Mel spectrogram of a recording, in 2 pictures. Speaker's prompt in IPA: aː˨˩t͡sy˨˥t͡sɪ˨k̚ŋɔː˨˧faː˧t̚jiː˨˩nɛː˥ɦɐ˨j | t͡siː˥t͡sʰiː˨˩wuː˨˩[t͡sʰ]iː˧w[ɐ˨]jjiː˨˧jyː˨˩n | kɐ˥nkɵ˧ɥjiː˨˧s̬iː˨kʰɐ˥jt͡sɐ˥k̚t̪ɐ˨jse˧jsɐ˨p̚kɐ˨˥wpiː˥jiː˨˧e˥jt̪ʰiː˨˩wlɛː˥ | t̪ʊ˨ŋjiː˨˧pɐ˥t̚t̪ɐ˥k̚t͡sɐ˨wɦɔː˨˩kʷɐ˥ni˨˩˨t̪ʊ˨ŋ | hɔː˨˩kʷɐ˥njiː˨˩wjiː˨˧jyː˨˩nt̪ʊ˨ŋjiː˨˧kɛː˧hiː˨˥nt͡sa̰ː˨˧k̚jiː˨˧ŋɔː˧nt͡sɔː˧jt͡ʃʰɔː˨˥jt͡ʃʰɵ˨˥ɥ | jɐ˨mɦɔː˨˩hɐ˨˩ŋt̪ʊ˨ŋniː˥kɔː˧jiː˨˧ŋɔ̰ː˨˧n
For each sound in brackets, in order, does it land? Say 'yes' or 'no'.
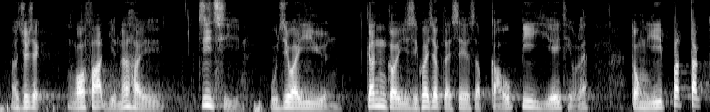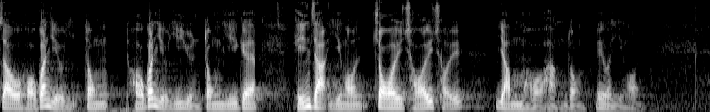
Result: no, yes

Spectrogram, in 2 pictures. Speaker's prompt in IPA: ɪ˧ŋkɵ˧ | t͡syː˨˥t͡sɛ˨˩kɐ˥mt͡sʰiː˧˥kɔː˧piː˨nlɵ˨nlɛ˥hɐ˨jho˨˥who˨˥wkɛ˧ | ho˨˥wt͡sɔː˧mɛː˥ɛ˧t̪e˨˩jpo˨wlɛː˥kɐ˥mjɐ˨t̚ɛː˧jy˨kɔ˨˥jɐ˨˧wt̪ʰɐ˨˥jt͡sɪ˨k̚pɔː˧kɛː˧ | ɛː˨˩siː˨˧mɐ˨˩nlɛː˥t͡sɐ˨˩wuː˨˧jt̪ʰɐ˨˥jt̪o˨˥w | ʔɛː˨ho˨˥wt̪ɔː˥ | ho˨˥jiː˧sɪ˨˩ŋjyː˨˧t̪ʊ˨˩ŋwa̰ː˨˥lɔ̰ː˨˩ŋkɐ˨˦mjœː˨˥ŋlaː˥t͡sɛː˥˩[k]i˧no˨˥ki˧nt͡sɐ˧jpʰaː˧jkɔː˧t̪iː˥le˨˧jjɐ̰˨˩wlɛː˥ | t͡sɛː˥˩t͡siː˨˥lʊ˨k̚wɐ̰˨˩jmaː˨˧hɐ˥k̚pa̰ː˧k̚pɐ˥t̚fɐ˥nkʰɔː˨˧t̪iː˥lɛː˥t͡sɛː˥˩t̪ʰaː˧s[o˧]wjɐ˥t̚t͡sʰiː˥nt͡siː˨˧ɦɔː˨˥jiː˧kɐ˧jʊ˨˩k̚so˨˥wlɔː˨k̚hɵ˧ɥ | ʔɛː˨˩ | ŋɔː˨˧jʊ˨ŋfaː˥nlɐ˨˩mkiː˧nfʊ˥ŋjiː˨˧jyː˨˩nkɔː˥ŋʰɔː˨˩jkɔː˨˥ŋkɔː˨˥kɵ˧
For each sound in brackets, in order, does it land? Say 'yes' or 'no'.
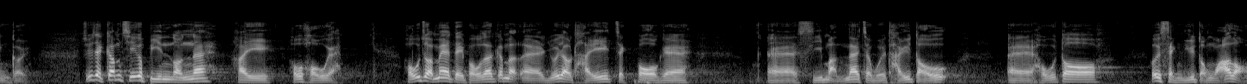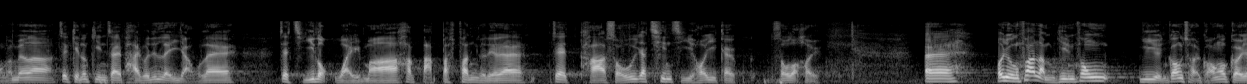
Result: yes, no

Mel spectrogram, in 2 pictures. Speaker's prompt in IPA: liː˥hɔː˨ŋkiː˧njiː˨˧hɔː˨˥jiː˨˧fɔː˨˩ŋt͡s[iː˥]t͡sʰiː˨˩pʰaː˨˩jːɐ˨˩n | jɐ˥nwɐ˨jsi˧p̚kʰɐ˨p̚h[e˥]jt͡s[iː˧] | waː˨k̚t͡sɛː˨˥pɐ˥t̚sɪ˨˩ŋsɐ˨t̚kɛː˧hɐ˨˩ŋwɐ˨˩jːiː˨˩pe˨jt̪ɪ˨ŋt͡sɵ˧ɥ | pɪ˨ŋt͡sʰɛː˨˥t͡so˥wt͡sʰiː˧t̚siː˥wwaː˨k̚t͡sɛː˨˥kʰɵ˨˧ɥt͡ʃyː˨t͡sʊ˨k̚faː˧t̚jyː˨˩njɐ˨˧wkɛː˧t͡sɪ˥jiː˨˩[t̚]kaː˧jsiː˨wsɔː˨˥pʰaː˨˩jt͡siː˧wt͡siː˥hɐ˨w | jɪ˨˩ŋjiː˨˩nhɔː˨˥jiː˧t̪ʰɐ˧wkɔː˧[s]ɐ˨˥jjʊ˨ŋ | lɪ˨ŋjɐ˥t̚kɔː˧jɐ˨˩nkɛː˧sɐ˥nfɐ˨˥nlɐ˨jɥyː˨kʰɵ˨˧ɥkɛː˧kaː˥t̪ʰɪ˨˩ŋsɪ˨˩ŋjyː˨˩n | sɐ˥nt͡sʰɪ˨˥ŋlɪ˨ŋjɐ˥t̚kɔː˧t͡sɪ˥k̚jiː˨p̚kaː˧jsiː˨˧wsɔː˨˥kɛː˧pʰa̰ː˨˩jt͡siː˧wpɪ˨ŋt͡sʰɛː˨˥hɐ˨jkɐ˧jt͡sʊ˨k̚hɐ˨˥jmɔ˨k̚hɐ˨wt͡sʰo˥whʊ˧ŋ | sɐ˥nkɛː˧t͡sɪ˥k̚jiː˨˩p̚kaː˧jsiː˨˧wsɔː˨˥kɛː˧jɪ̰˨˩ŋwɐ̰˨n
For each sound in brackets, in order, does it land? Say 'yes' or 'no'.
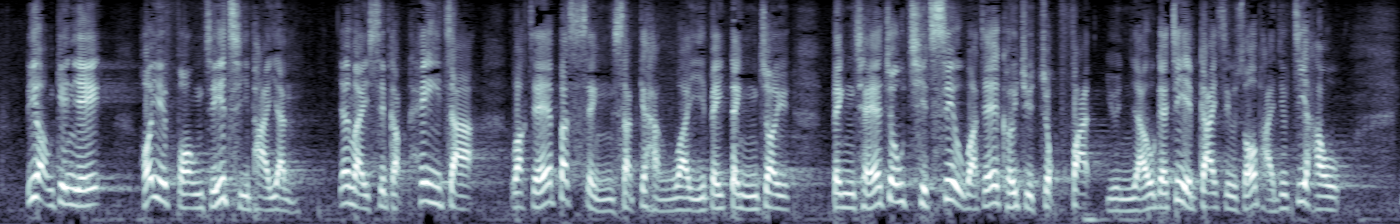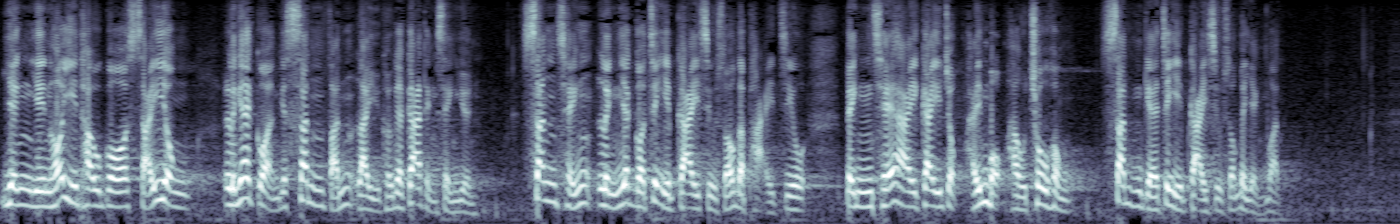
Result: no, yes, no, no, yes

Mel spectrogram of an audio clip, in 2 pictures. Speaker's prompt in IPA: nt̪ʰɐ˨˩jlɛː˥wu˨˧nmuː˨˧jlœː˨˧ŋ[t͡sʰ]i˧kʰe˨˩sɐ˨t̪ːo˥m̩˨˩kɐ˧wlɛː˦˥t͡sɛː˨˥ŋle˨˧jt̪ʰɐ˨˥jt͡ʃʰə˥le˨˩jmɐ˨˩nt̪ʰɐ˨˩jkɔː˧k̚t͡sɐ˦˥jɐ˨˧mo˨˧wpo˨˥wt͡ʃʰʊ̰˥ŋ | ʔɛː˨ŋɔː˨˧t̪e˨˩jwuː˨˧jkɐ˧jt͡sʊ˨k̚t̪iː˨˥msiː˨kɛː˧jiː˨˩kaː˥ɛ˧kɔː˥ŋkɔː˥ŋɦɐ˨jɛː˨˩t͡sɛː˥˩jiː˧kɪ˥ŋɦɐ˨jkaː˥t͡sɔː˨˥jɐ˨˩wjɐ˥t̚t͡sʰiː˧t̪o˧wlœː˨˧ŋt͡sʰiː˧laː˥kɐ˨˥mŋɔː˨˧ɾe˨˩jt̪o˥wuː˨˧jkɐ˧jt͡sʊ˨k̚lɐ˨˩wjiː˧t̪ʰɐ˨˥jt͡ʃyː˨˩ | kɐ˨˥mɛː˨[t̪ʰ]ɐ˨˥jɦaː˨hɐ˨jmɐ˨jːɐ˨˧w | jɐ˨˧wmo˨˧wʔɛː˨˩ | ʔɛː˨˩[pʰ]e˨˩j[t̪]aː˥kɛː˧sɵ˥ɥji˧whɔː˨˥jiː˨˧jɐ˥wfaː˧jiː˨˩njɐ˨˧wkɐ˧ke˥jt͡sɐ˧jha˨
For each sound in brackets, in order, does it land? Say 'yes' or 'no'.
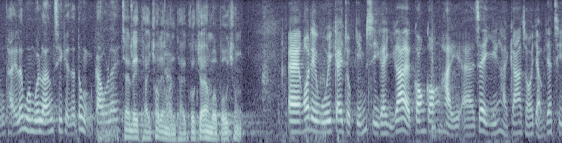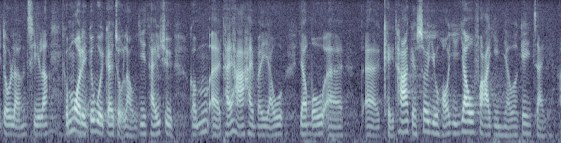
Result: yes, yes, no, no

